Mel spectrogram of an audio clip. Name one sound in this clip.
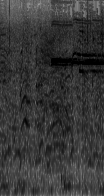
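A whistle blows shrilly.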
